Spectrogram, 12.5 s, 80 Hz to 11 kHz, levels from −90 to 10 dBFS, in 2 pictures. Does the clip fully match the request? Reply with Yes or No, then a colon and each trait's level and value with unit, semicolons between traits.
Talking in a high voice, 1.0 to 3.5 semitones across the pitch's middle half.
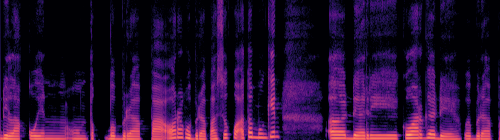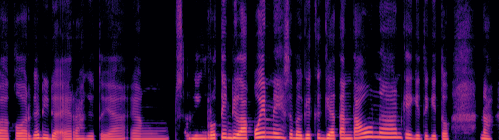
No: high, 230 Hz; average, 3.9 semitones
